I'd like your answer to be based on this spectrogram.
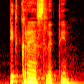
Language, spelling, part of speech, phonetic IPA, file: Ukrainian, підкреслити, verb, [pʲidˈkrɛsɫete], Uk-підкреслити.ogg
- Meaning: 1. to underline, to underscore 2. to emphasize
